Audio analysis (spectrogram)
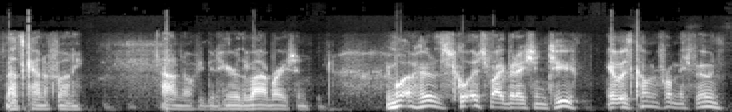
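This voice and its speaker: A man's voice: on the low side, brisk, fairly bright tone, husky, lo-fi sound. A man voice acting, running through takes with casual asides. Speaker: voice actor.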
